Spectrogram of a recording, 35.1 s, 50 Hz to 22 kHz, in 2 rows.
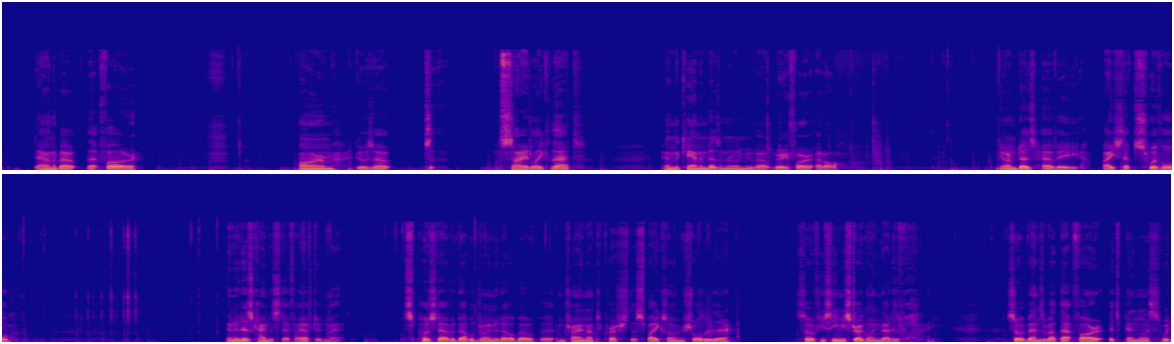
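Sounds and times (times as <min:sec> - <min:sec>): plastic toy clicks and creaks: 0:17.7 - 0:21.0.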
